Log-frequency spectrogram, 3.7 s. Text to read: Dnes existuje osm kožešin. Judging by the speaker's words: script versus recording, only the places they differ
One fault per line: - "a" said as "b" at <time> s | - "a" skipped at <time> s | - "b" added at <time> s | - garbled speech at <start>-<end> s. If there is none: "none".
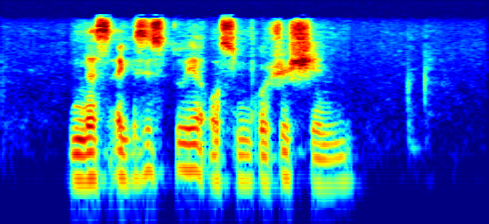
none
